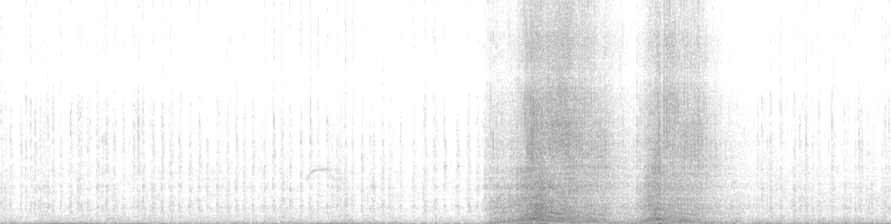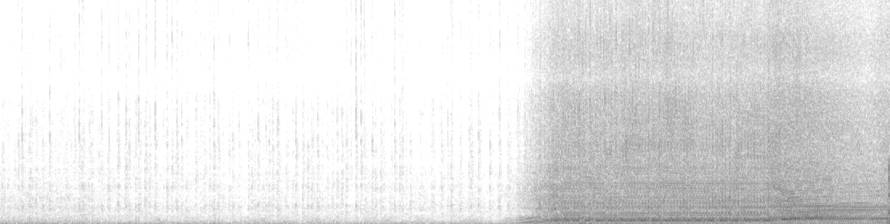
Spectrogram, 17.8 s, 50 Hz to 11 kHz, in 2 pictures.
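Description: Drag race cars roar off the line at a B.O.P. event, including a W30 Olds 442 doing a wheels-up launch: two brief loud engine bursts pass mid-clip, then a sustained full-throttle roar builds near the end.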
